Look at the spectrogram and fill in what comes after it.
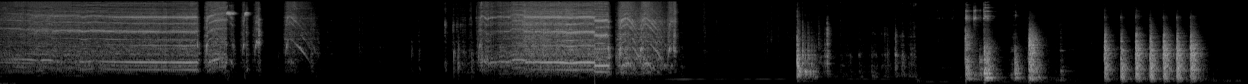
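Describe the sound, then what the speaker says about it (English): A power drill bores dowel holes through a doweling jig clamped to wooden pieces, in several bursts of high whirring with short gaps between and a run of quick, choppy pulses near the end, close and alone. "I drill the dowel holes"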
